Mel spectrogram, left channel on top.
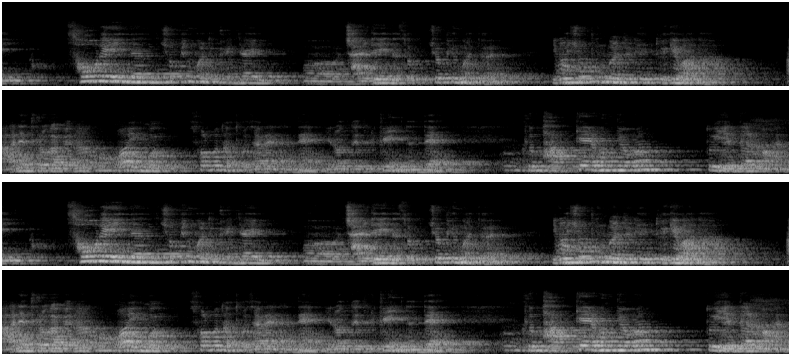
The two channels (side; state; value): left; quieter; 3.4 dB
